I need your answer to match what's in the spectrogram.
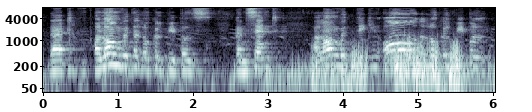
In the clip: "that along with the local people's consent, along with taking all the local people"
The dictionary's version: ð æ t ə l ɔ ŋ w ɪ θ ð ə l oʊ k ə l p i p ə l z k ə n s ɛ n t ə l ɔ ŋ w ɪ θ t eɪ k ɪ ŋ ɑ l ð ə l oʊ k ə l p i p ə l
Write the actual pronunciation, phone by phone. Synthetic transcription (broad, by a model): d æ t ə l ɔ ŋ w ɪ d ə l oʊ k ə l p i p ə l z k ə n s ɛ n t ə l ɔ ŋ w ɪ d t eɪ k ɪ ŋ ɑ l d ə l oʊ k ə l p i p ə l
